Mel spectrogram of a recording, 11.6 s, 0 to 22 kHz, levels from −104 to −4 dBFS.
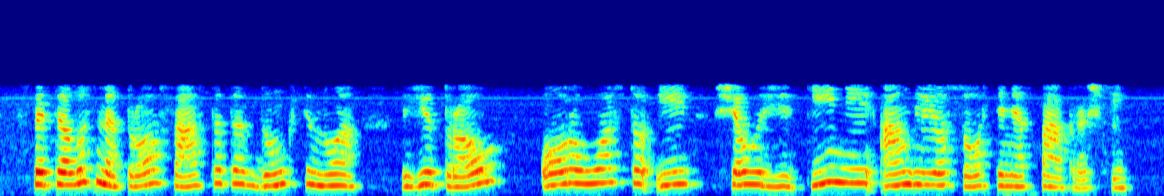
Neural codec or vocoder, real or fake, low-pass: none; real; 3.6 kHz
